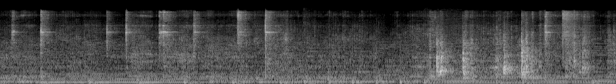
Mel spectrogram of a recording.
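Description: Two Scythe Kronos T125EDS Beyblade spinning tops, metal wheels, whirling in a plastic bowl stadium and clinking against each other again and again, with a quick run of harder knocks about four to five seconds in.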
